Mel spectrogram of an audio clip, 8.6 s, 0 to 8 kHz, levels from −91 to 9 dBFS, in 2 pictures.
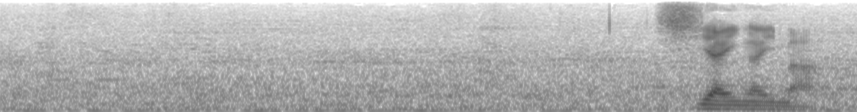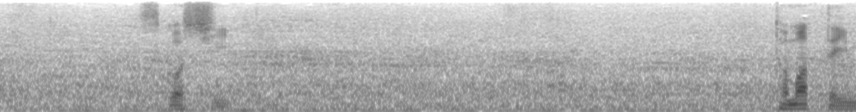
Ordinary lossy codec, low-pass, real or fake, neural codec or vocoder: none; 7.2 kHz; real; none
